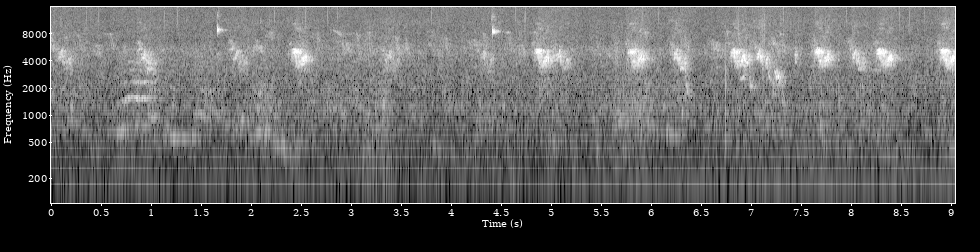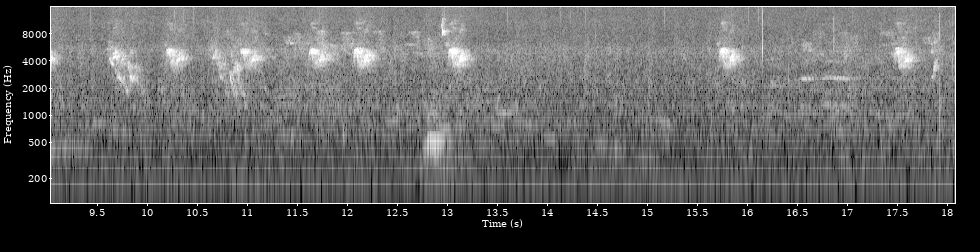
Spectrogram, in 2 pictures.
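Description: Small birds chirping: a run of short, high chirps, some sliding down in pitch, coming about two a second and thickest in the middle, with a single sharp click near the end.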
